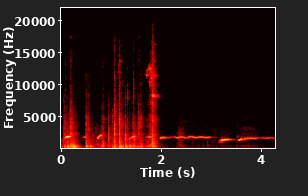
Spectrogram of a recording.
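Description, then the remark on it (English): A person whistles a cheerful tune while climbing the stairs to an office and opening the door, starting amid footsteps and door noises, then holding long wavering notes clearly, with no talking. “I was whistling as I climbed up the stairs and opened the door.”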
